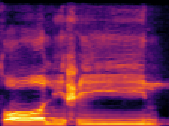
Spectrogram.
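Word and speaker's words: الصالحين: আসসালামু আলাইনা ওয়ালা ইবাদিল্লাহি সহ বাংলা উচ্চারণটা দেখুন আসসালামু আলাইনা ওয়ালা ইবাদিল্লাহিহ ওয়ালা ইবাদিল্লাহি সহিন এখানে আবার সালিহিন বইলেন না তাহলে কিন্তু সিন হয়ে যাবে এখানে কিন্তু সলিহিন বলতে হবে এই যে এখানে আমাদের উপর এবং আল্লাহ আল্লাহর নেক বান্দাদের উপর শান্তি বর্ষিত হোক।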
